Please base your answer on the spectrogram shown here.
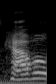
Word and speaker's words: Cavill: It's Cavill, like travel.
